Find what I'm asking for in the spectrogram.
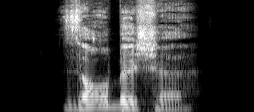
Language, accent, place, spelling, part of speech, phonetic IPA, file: German, Germany, Berlin, sorbische, adjective, [ˈzɔʁbɪʃə], De-sorbische.ogg
- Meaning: inflection of sorbisch: 1. strong/mixed nominative/accusative feminine singular 2. strong nominative/accusative plural 3. weak nominative all-gender singular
